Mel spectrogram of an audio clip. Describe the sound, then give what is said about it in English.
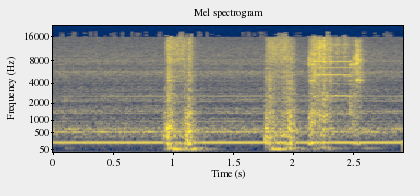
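A braille embosser's paper-feed mechanism whirs and clatters in three short mechanical bursts over a steady low electrical hum as the embosser is set to form feed and offline to spin the paper out backwards, with no one talking. “I'm actually going to spit it out backwards, though, and to do that I do a form feed and offline, which will spin it out backwards.”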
